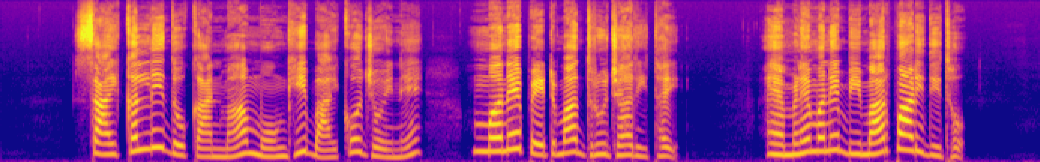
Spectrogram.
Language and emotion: Gujarati, disgusted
